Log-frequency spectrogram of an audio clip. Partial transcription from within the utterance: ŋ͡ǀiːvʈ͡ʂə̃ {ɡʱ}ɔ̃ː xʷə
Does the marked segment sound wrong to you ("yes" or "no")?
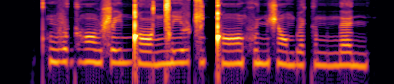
yes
